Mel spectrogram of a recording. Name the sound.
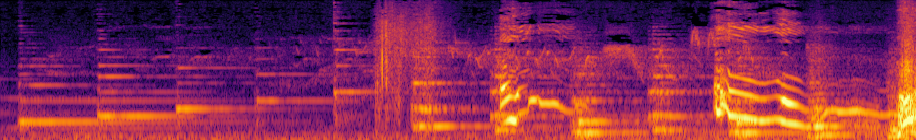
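dog whimpering and barking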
